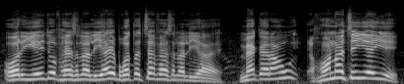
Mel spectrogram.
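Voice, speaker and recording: A man's voice: very high voice, lively intonation, fairly quick, fairly bright tone, dry recording. A man giving his opinion in a street interview outdoors, speaking emphatically and repeating his points. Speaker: member of the public giving opinion.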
